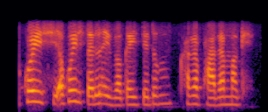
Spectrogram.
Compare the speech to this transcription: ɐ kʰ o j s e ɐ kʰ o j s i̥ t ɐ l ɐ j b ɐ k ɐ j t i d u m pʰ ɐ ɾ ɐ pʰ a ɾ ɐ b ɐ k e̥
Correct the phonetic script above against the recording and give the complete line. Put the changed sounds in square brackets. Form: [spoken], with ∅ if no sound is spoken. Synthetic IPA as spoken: ɐ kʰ o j s [i] ɐ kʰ o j s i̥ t ɐ l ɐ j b ɐ k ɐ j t [e] d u m [kʰ] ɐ ɾ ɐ pʰ a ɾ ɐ [m] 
